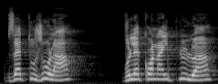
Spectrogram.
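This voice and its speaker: Male pastor, sermon, bright forceful voice, animated, jokey, keeps asking if the congregation follows. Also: very high voice, a little fast. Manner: animated, jokes, sudden shouts.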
